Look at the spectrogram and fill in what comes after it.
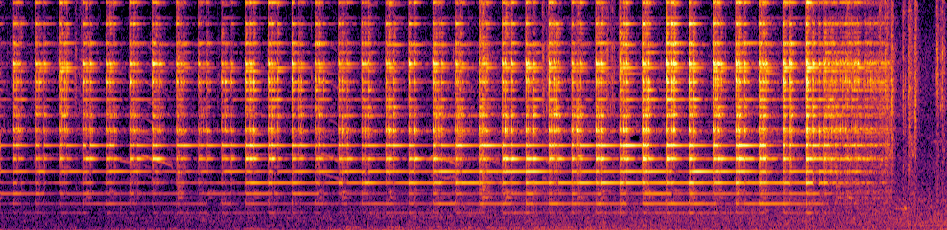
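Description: Slow-moving train of passenger cars behind a diesel locomotive, with a high metallic ringing of several steady tones and a rapid, even pulsing over a low rumble. The ringing stops about eight seconds in.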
